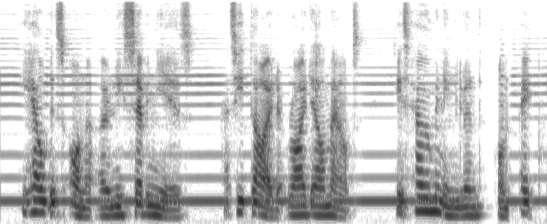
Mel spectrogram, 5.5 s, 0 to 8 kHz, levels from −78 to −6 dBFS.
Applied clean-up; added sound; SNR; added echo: neural mask model RNNoise.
